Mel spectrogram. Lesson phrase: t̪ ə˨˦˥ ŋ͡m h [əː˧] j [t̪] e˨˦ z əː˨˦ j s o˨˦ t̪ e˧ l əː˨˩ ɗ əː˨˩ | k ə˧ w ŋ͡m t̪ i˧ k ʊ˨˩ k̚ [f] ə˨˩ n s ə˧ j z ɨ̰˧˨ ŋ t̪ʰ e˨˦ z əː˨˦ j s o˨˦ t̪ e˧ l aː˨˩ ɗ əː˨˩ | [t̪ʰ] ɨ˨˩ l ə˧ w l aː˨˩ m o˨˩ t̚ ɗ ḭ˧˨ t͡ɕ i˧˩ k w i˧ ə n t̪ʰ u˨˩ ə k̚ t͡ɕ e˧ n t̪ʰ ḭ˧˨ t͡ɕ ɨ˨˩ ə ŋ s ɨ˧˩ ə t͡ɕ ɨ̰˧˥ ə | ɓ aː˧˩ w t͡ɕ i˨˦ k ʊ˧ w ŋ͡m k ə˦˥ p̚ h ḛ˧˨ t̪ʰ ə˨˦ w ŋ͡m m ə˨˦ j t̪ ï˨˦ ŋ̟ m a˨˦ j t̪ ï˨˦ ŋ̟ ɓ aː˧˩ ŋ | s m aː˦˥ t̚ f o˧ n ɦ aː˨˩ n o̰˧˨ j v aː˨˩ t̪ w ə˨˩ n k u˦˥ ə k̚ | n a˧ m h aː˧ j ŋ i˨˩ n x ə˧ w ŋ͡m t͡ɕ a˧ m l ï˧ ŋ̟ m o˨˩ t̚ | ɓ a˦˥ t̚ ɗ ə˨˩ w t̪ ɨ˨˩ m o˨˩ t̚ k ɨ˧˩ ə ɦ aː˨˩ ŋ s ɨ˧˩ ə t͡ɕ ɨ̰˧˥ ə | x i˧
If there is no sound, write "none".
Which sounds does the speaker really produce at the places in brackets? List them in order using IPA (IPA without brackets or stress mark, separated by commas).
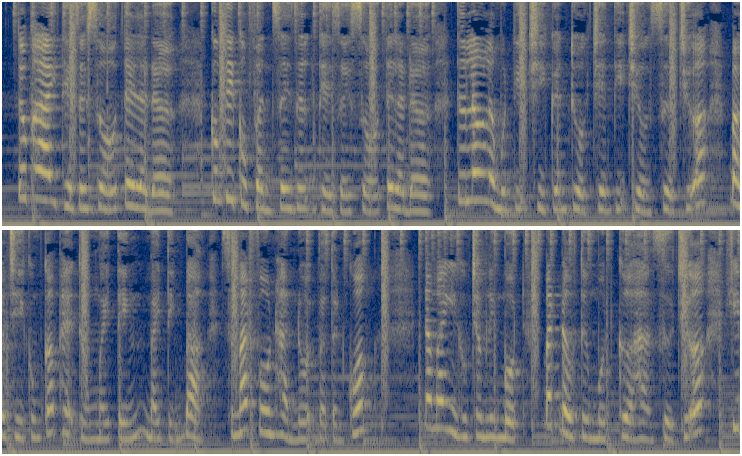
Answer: aː˧, t̪ʰ, f, t̪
